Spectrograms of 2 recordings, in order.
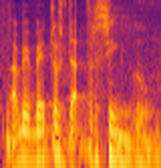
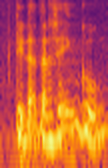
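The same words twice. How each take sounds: First: Said in the usual way. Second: "Tidak tersinggung" lifted high in pitch; emphatic repeat. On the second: Real, not acted. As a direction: repeat "Tidak tersinggung" higher to drive it home. ("Tidak tersinggung" ditekankan dengan nada tinggi)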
